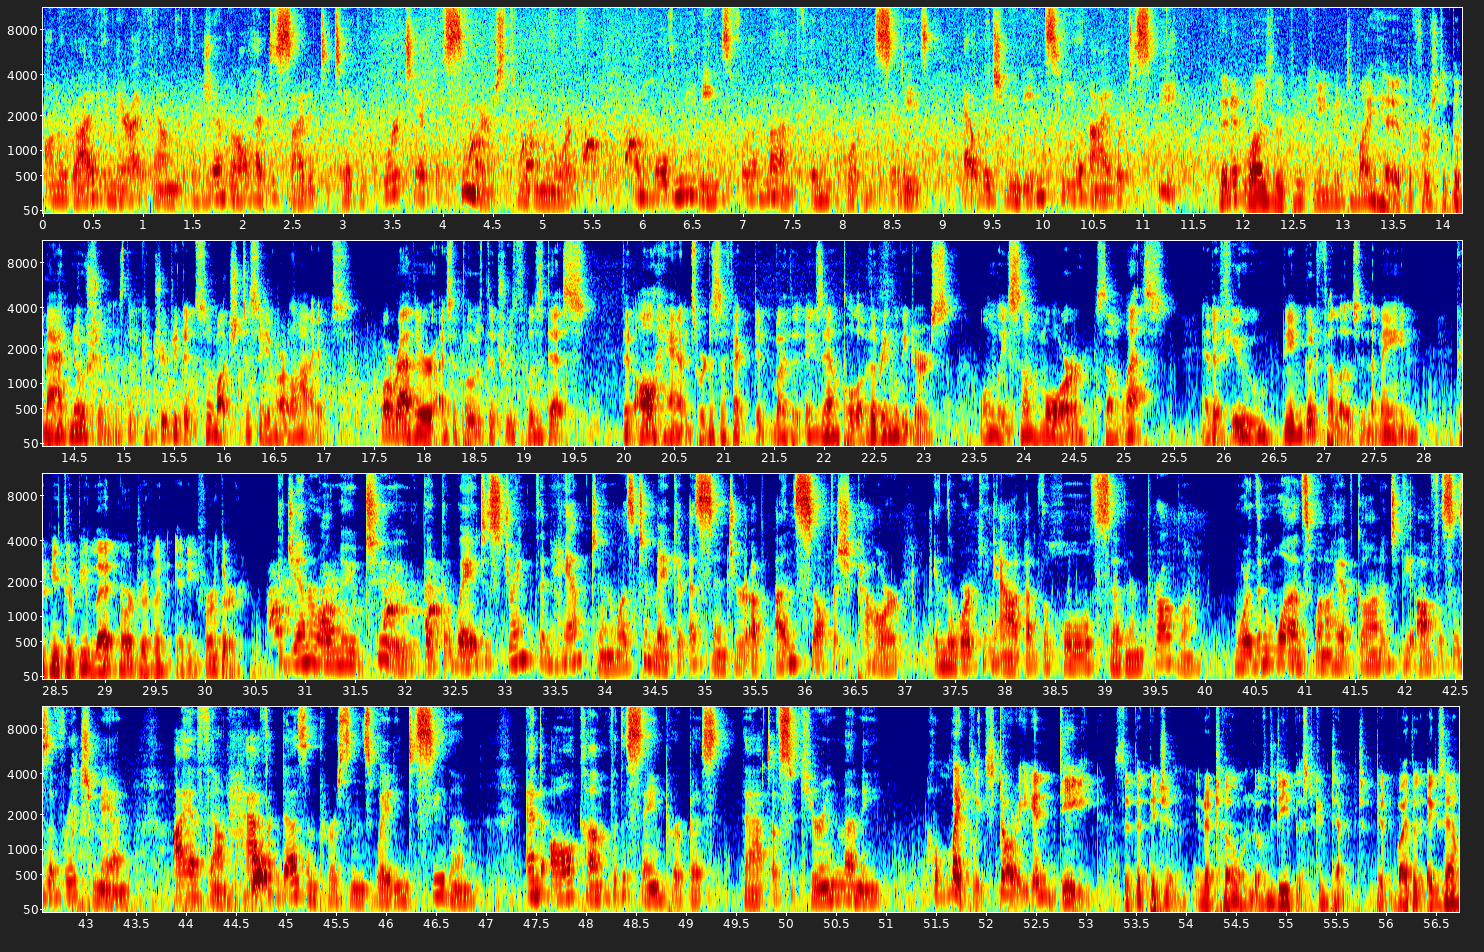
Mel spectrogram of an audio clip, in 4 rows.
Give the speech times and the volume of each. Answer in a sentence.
The speech can be heard from 0.0 to 56.7 s, at a steady volume.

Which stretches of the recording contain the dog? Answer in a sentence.
The dog can be heard from 4.2 to 6.1 s, from 30.6 to 32.5 s and from 42.9 to 44.8 s.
